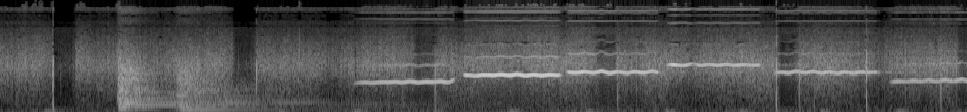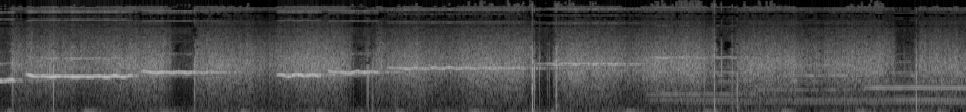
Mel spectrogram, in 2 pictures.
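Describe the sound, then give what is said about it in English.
A lone whistled theme melody of a radio program rises and falls in sustained, wavering notes over a soft orchestral backing, clear and prominent, with no one speaking. “Let that whistle be your signal for the Signal Oil program, The Whistler, each Sunday night at this same time.”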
